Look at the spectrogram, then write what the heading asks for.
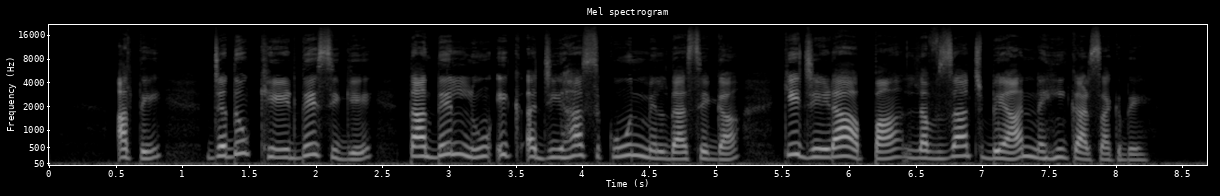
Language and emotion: Punjabi, neutral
